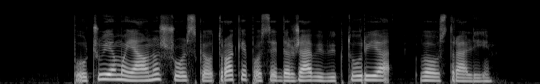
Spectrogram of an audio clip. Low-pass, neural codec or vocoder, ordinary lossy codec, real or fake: 10.8 kHz; none; none; real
